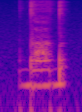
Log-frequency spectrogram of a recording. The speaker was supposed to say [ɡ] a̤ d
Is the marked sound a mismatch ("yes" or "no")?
yes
